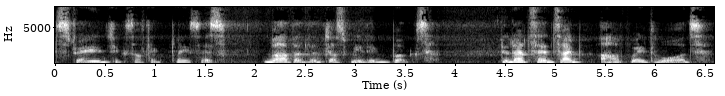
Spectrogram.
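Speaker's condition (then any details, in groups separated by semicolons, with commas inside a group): ALS; immobile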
